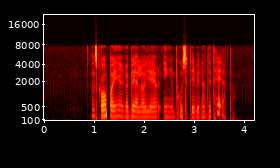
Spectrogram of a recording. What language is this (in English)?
Swedish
